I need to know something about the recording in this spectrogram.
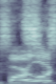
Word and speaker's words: Barlog: Is it Barlog? I'm sorry, I've been saying his name wrong. Shit, I and thought it was in line Balrog.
